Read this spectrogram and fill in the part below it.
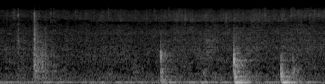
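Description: Peppers sautéing in a pan, a soft background sizzle broken by four sharp stirring knocks and scrapes of a utensil against the pan, the clatters spaced irregularly and fairly close.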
